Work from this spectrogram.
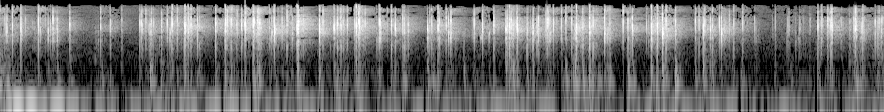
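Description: Long acrylic nails scratch and tap across the top of a life-size hollow mannequin-head binaural microphone covered in small glued rhinestones, away from the ears. The result is a dense, continuous, bright crackling rattle of clicks and scrapes that is almost entirely high in pitch, with very little low end and each tick dying away almost instantly.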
